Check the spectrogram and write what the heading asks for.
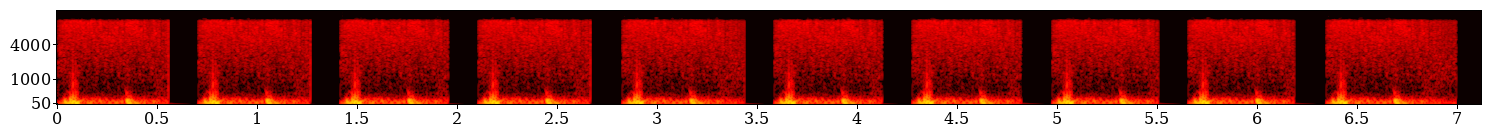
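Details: Regular simulated heartbeat, about 85 a minute, clean paired lub-dub sounds separated by silence, accompanying an animation of an adult male's beating heart and its one-way valves.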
